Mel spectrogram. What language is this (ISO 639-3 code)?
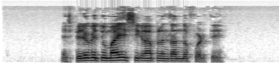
arg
